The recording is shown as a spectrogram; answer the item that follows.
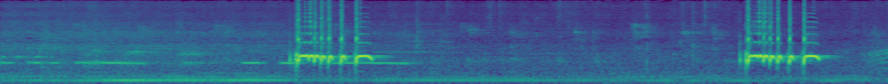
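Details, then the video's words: Zebra dove song used to stimulate other doves to sing: two loud stuttering phrases of quick coo notes about three seconds apart, with softer cooing before them and a low rumbling hum throughout. "Cocok untuk terapi semua jenis perkutut pasti nyamber"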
